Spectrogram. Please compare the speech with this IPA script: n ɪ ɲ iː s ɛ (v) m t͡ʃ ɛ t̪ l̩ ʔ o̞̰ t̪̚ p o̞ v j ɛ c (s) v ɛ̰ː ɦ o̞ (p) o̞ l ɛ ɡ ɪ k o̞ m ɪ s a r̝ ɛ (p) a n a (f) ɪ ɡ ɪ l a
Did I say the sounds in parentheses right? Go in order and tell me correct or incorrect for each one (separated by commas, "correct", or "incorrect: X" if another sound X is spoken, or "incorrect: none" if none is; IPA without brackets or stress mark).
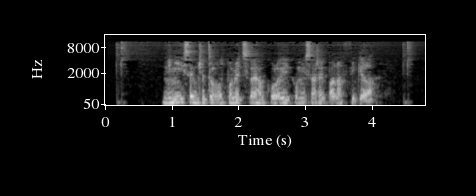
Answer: incorrect: none, correct, incorrect: k, correct, correct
